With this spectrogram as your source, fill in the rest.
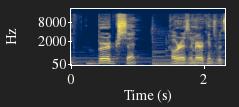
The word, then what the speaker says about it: Bergson: and nobel laureate and we'll try the french pronunciation here and go with it it's bergson or as americans would say henry bergson now monsieur bergson proposed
